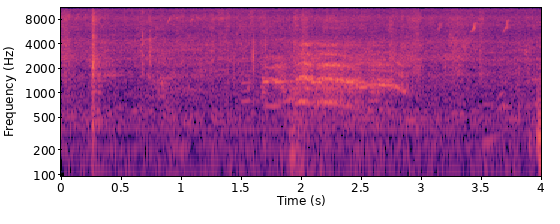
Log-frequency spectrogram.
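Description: A rooster crowing faintly, one call of a bit over a second starting near the middle, with a few faint clicks before it.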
